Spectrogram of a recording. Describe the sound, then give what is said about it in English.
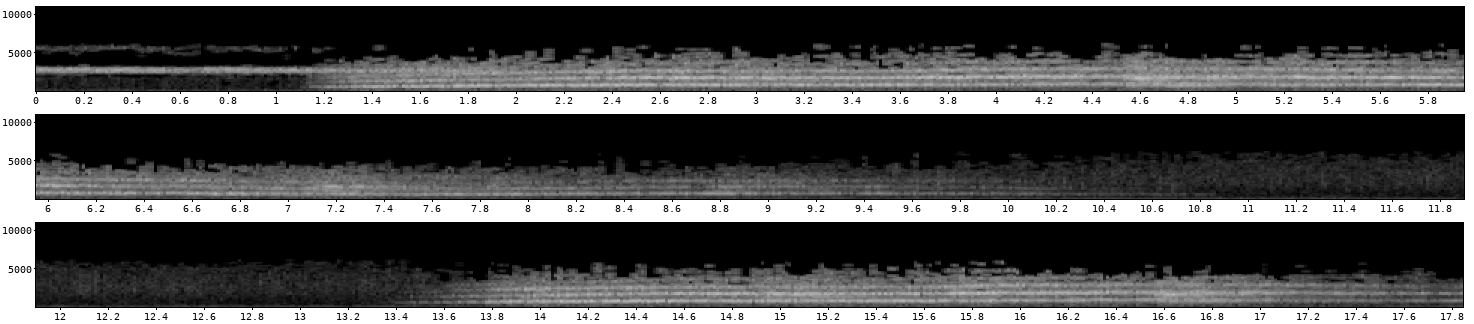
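In the radio drama The City of the Dead, a loud alarm whistle sounds in two long, sustained blasts, the first about nine seconds and the second shorter, with a steady, slightly wavering pitch and a brief silence between them. No one speaks. “Something's happened to Phyllis! Don't you hear the whistle?”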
